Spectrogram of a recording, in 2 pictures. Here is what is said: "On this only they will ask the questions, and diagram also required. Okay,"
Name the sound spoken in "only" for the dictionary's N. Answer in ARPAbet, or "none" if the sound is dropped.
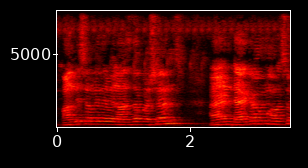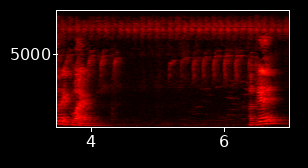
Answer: none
